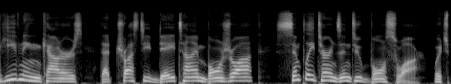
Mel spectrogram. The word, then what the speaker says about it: bonjour: It's not bonjour with a hard, sharp English R at the end. Actually, scratch that hard R entirely. It's bonjour with a very soft, almost silent R.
